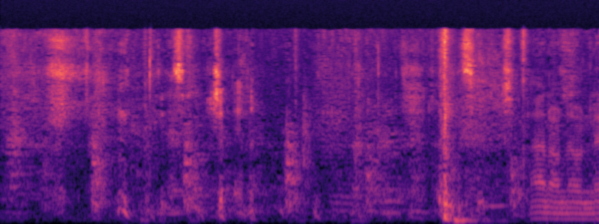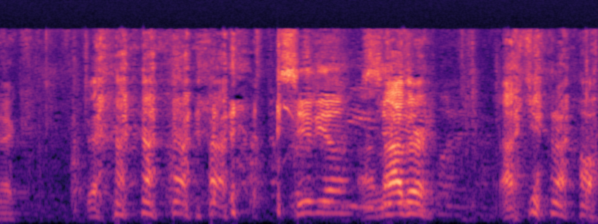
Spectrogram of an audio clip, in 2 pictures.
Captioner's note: laughter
